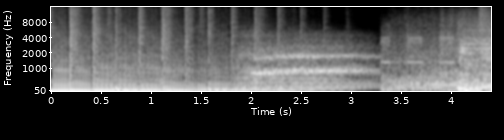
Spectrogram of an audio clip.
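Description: Background music with a steady beat. About two seconds in, a tire-squeal sound effect comes in: a high screech whose pitch arches up and back down, cut off abruptly about a second later.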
